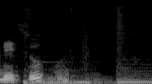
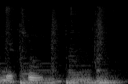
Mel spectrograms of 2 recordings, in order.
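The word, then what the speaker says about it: です: kalimat, ya ada yang menarik di sini, meskipun ditulisnya desu, tapi bilangnya nggak desu. Si u-nya nggak dibaca, Deso. dibacanya deso. Deso. Bukan deso suci, bacanya des.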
